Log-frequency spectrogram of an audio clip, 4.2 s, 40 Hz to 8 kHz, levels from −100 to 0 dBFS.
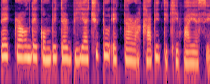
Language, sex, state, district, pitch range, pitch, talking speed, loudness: Nagamese, female, Nagaland, Kohima, 175-215 Hz, 200 Hz, 155 wpm, -17 LUFS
